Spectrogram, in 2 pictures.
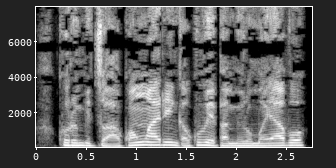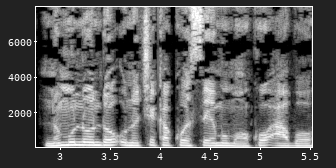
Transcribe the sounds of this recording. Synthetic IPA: kuɾumbid͡zwakwamwaɾiŋɡakuʋe̞pamiɾomo̞jaʋo̞no̞muno̞ndo̞ʔuno̞t͡ʃe̞kako̞se̞mumoko̞aːʋo̞

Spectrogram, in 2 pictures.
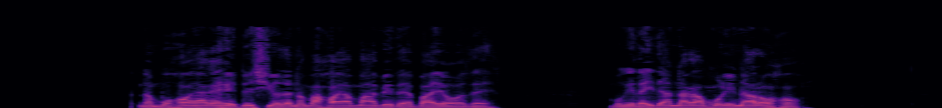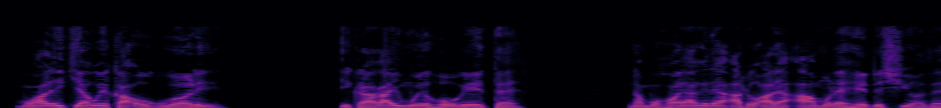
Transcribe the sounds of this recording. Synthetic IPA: nʔamoɦɔjaɣɛheːndeɕjɔðɛnamaɦɔjamaːmeðɛːbajɔðɛ | moɣeðaiðanaɣamoɾenaɾɔɦɔ | mw̰aɾekiaɣwekaʔoɣuɔɾe | ikaɾaɣaimweɦoɣeːtɛ | nʔa̰moɦɔjaɣeɾeaʔadoʔaɾea̰ʔamoɾɛɦeːndeɕiɔðɛ

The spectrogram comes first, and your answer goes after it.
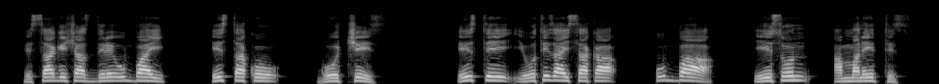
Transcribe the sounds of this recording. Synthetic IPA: hɛsːɐɡɪʃːɐs̬d̪ɪɾɛʊbːɐj | ɪst̪ːɐkɔ | ɡo̞ːt͡ʃːeːs | ʔɪst̪ːɪjo̞ːt̪ɪzɐjsːɐkɐ | ʊbːaː | jeːsɔn | ɐmːɐneːt̪ːɪs

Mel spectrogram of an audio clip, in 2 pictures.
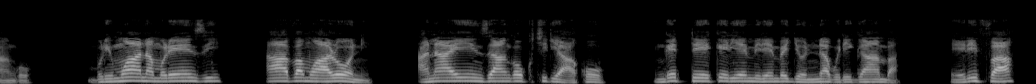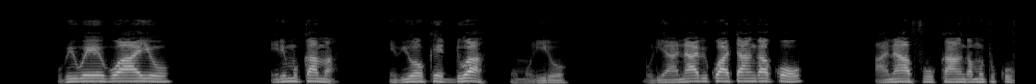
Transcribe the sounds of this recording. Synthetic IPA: ŋɡo̞̰ | βulimwaːnamule̞ːnzi | avamwaːlo̞ːni | anaːjiːnzaːŋɡoku̥ciɾjaːko̞ | ŋɡe̞tːe̞ːke̞ːɾje̞ːmiɾe̞ːmbe̞ɟo̞nːaβwiɾiɡaːmba̰ | e̞ɾifa | kuβiwe̞ːβwaːjo̞ | e̞ɾimukama̰ | e̞βjo̞ːke̞dːwa | mumṵlḭɾo̞ | βulianaːβikwaːtaːŋɡako̞ | a̰naːfuːkaːŋɡamutukuvu

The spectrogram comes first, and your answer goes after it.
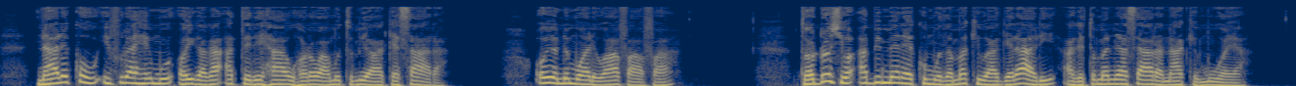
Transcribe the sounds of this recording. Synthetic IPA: naːɾekouʔifuɾaɦemuʔɔiɣaɣaʔateɾeɦaoɦɔɾɔwamotomiawakɛsaːɾa | ojonemwaɾewafafa | tɔːdoːɕiɔʔabimɛɾɛkumoðamakiwaɡɛɾaɾiaɣetomaneɾasaːɾanaːkemuɔja

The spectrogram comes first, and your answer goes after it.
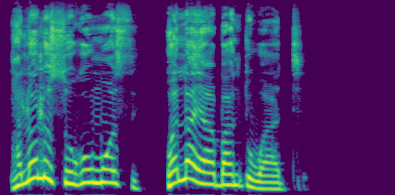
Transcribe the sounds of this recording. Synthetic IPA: ŋalolusuɣumosi | ɣwalajaβantʼuwaːtʰi̥

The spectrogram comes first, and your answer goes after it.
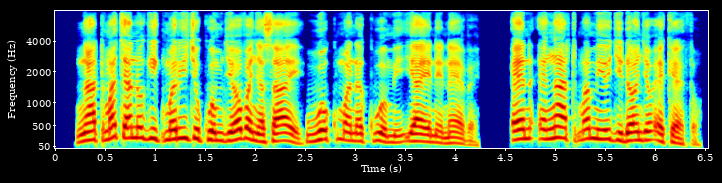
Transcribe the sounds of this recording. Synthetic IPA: ŋatmat͡ʃanoɡikmaɾit͡ʃokwomd͡ʒɛhɔvaɲasajewokmanakwomijaenɪnɛvɛ̰ | ɛnɛŋatmamɪjɔd͡ʒidɔɲd͡ʒɔɛkɛt̪ɔ̰

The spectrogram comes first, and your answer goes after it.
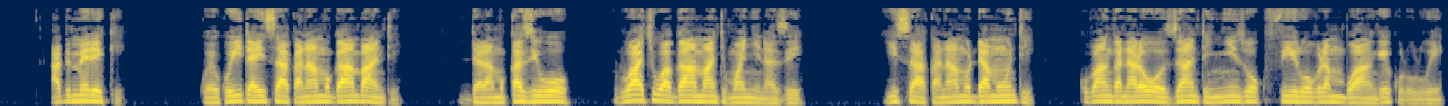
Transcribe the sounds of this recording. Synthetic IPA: abime̞ɾeki | kwe̞kujitajisaːkanaːmuɡaːmbaːnti | dːalamukaziwo̞ | lwaːciwaɡaːmbaːntimwaɲːinaze̞ | jisaːkanaːmudamuːnti | kuβaːŋɡanalo̞wo̞ːzantiɲːiːnzo̞ːku̥fiːɾwo̞ːβulamuβwaːŋɡe̞kulṵlwe̞

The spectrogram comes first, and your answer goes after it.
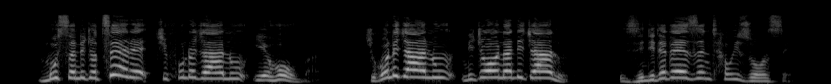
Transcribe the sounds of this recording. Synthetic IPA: musandit͡ʃɔt͡sʰɛɾɛt͡ʃifundɔt͡ʃanujɛɦɔːva̰ | t͡ʃikɔndit͡ʃanundit͡ʃɔːnaɗit͡ʃanu | zindit̬ɛt̬ɛzɛntʰawizɔːnsɛ̥

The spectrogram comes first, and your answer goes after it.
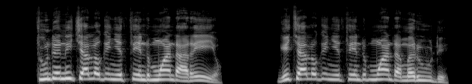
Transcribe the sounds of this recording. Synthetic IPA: t̪undenit͡ʃalɔɡɪɲɪt̪ɪndmwandaɾɪjɔ̰ | ɡɪt͡ʃalɔɡɪɲɪt̪ɪndmwandamaɾudḛ

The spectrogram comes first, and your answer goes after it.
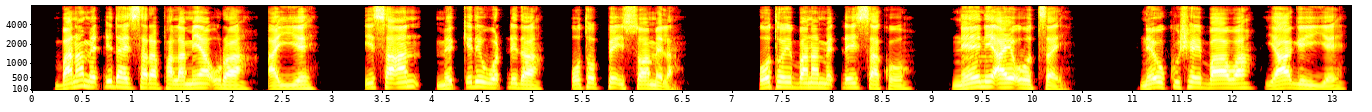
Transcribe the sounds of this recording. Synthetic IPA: bɐnɐmɛɗːɪd̪ɐjsːɐɾɐpɐlɐmɪjaːʊɾaʔɐjːɛ | ʔɪsɐʔɐnmɛkʼːɪd̪ɪwɔɗːɪd̪ɐ | ɔt̪ɔpːɛɪsːɔwaːmɛlɐ̰ | ʔɔt̪ɔjbɐnɐmɛɗːɛjsːɐkɔ | ne̞ːnɪɐjo̞ːt͡sːɐj | nɛʊkʊʃɛjbaːwɐjaːɡijːɛ

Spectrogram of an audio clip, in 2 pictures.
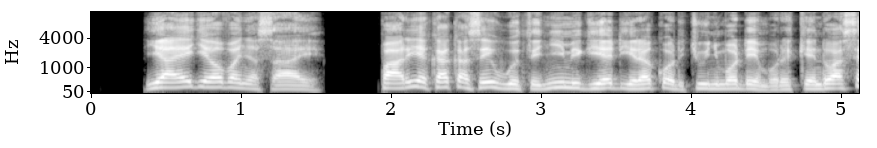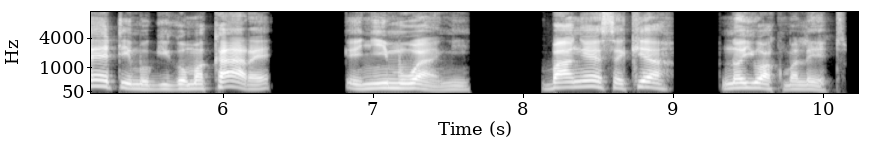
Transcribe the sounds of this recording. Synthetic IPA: jaed͡ʒɛhɔvaɲasaje | paɾɪɛkakasewot̪eɲimiɡɪadjeɾakɔdt͡ʃuɲmɔdɪmoɾekendoasɛtɪmoɡiɡomakaɾɛ | eɲimwaŋi | baŋɛsɛkɪa | nɔjwakmalɪt

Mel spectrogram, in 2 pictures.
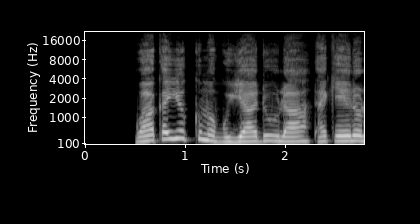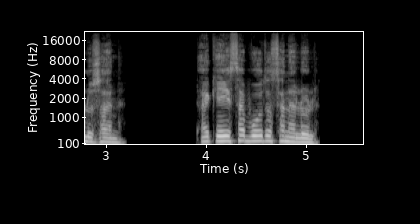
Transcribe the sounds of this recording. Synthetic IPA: waːkʼɐjːɔkːʊmɐɡʊjːaːd̪uːlaːᶑɐkʼeːlɔlʊs̬ɐnɐ | ᶑɐkʼe̞ːsːɐbo̞ːt̪̬ɐsɐnɐlɔlɐ

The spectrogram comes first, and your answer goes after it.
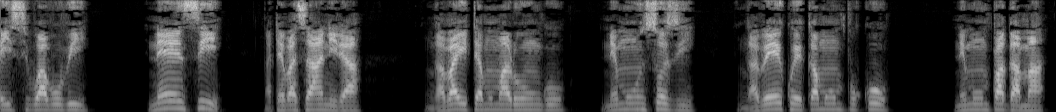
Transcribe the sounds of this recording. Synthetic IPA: jisiβwaβuβi | ne̞ːnsi | ŋɡate̞βasaːniɾa | ŋɡaβajitamumaluːŋɡu | ne̞muːnso̞zi | ŋɡaβe̞ːkwe̞ːkamumpuku | ne̞muːmpaɡama

